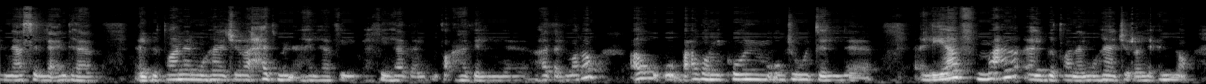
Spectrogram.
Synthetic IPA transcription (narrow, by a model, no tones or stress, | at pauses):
nːaːsʔɪlːiʕɪnd̪ha | ʔlbɨt̪ˤɑːnalmʊɦaːd͡ʒɪɾaħad̪ːmɪnʔahlhafifiɦaːðalbt̪ˤɑʕhaːðalhaːðalmɑɾˤɑ | ʔawbɑʕðˤhʊmjakuːnwʊd͡ʒuːd̪ɪl | ʔaljaːfmaʕaɪlbɨt̪ˤɑːnalmʊɦaːd͡ʒɪɾalɪʔanːʊ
